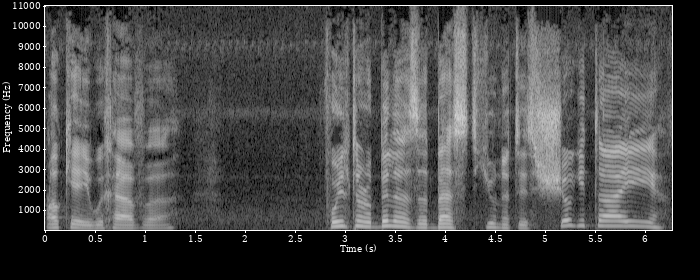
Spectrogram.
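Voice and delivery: ordinary delivery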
